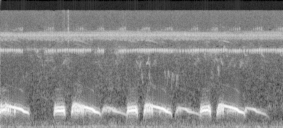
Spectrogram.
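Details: Spotted dove used for luring other doves in the rainy season, Toba: loud, mellow coos in quick phrases of short notes, each ending in a long downslurred coo. Phrases repeat roughly every second over a steady high-pitched electric-like hum.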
